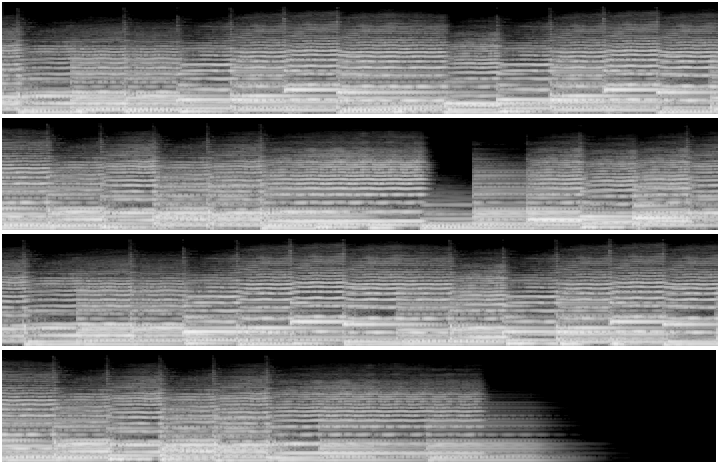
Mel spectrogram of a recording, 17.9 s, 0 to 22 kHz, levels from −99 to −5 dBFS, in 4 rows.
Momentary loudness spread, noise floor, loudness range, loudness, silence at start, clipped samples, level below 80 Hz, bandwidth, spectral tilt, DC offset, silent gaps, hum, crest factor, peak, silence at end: 4 LU; -55 dBFS; 2 LU; -16 LUFS; 0 s; under 0.1%; -32 dBFS; 10.5 kHz; -6.5 dB/octave; under 0.1%; none; none; 14 dB; -2 dBFS; 1.1 s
